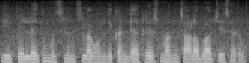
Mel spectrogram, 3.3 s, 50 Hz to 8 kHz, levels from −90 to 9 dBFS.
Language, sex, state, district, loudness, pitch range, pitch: Telugu, female, Andhra Pradesh, Guntur, -17 LUFS, 125-135 Hz, 130 Hz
